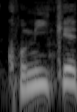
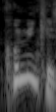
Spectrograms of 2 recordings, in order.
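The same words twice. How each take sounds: First: The pitch stays flat without a drop. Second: The pitch has an accent with a drop. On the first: "平板" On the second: "コミケじゃなくて"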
